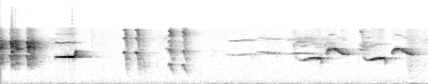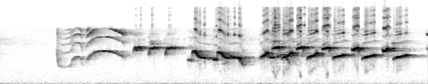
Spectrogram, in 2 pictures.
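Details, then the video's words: Poksay (laughingthrush) song recorded as a training master: rough buzzy notes at first, then clear whistled phrases that rise and fall, ending in loud, fast, repeated whistled notes with sharp high accents. "Masteran Suara Poksay"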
